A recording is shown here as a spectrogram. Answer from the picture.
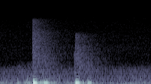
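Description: Two short low thumps about half a second apart, over a faint low hum.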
